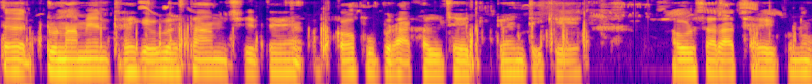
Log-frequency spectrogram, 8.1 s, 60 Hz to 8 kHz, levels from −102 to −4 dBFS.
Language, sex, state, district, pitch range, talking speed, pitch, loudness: Maithili, male, Bihar, Saharsa, 120-125 Hz, 135 wpm, 125 Hz, -15 LUFS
